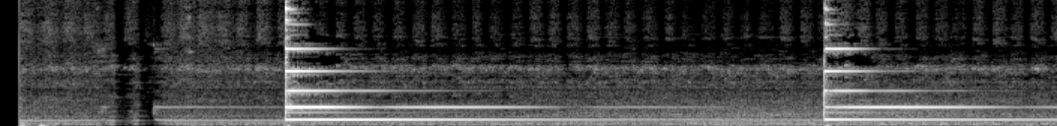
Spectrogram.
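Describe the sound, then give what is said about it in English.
Two meditation bell strikes, rung after a one-minute silent meditation, several seconds apart, each ringing out with a clear, sustained tone that slowly fades. No one speaks. “Silent meditation before I ring the bells.”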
